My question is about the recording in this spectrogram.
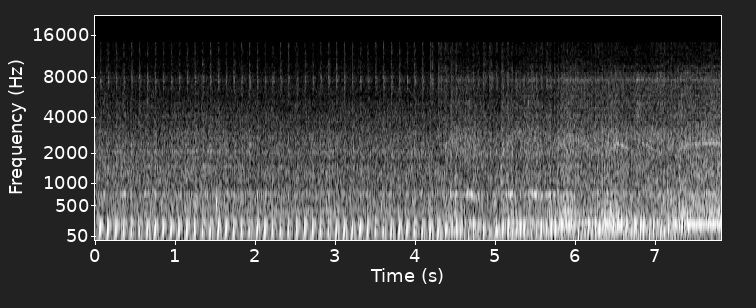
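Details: Yamaha Mio M3 scooter after repair of rough engine noise, valve clearance checked at top dead centre: steady, even idle with a regular thump, no knocking or rattling; normal idle.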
